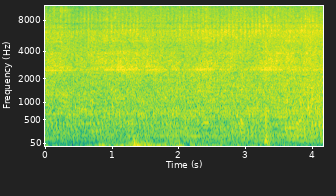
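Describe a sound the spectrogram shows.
A helicopter's rotor thumps nearby.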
